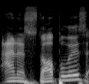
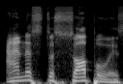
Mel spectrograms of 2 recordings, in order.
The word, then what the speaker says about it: Anastasopoulos: Well, I always said Anastopoulos, and then I looked, because I'm reading the articles, and I'm like, it's Anastasopoulos. I'm like, oh, shit, I've been saying it wrong this whole time.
